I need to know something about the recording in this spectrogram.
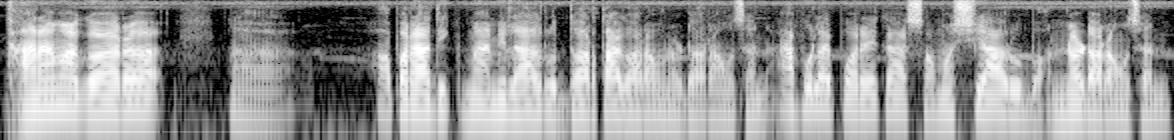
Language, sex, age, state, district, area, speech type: Nepali, male, 45-60, West Bengal, Kalimpong, rural, spontaneous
